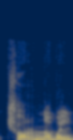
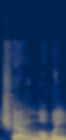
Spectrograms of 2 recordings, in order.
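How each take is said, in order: First: The name is pronounced the Ukrainian way. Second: The name is pronounced the Russian way. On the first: The speaker calls it right. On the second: The speaker calls it wrong.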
